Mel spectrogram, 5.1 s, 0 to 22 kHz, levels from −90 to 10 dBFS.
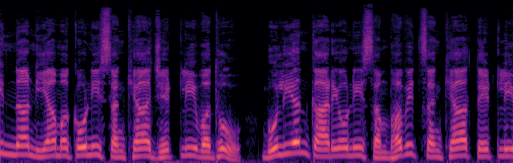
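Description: Generation loss runs through the whole speech clip, with nothing above 19.7 kHz. The sound is swirly and hollow, with smeared consonant attacks, more degraded than a single pass at a bitrate that fits 96 kbit/s MP3 would leave. The likely cause is repeated MP3 decoding and re-encoding, around seven times. Each pass quantised on a shifted frame grid, so the noise and spectral gaps stacked up instead of staying fixed.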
